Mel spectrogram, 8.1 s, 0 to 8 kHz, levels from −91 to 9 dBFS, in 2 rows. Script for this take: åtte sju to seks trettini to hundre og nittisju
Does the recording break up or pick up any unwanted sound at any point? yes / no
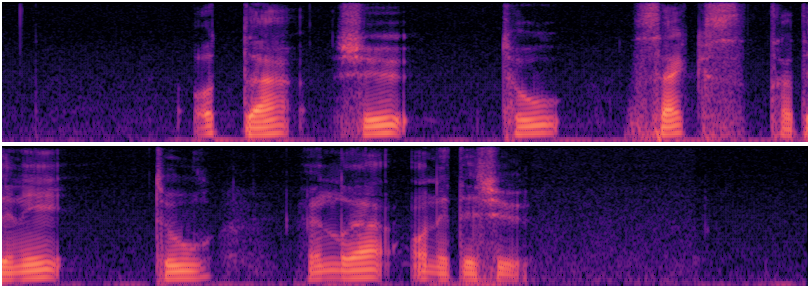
no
